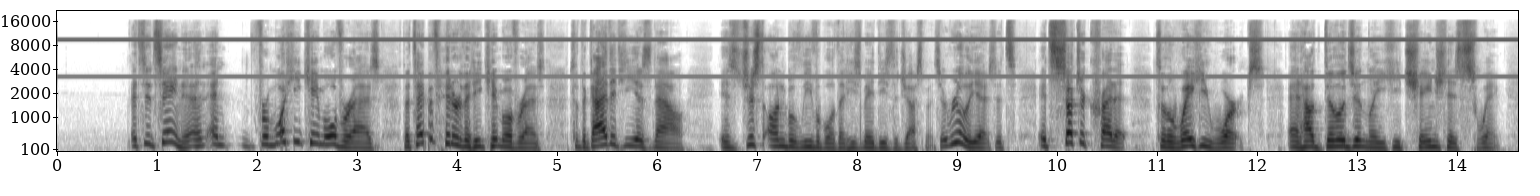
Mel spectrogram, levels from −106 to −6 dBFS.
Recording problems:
high-pitched whine; loud; throughout; 9.5 kHz, 7 dB below the speech

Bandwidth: 16 kHz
